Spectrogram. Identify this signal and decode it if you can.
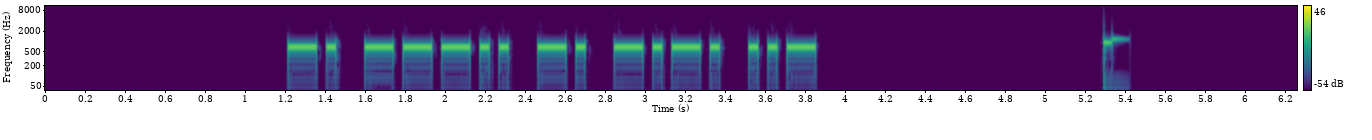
Morse code, heard as a keyed tone, about 25 wpm, 700 Hz. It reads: N8NCU
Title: USA Call Signs - 5 Characters - 3x Character Spacing - 25wpm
